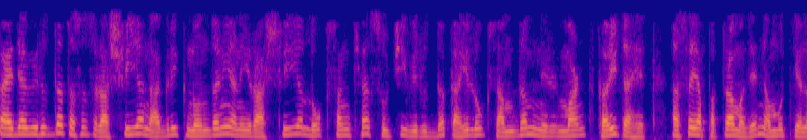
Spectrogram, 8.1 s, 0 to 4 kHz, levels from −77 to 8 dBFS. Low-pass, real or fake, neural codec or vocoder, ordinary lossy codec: 3.6 kHz; fake; codec, 16 kHz in and 24 kHz out, 1 kbps, XY-Tokenizer; MP3, 32 kbps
